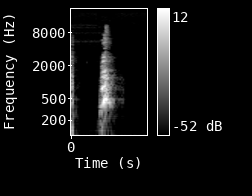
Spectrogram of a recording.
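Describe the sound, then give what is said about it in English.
A dog gives a single short, sharp bark in the background, standing alone in quiet after a brief clipped sound at the very start. “That's my dog in the background.”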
